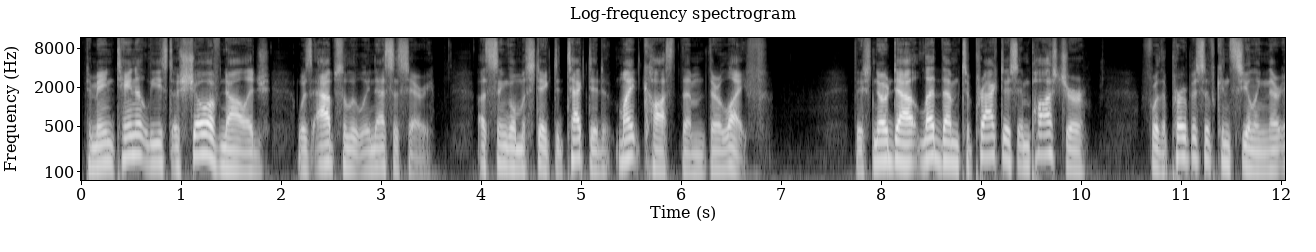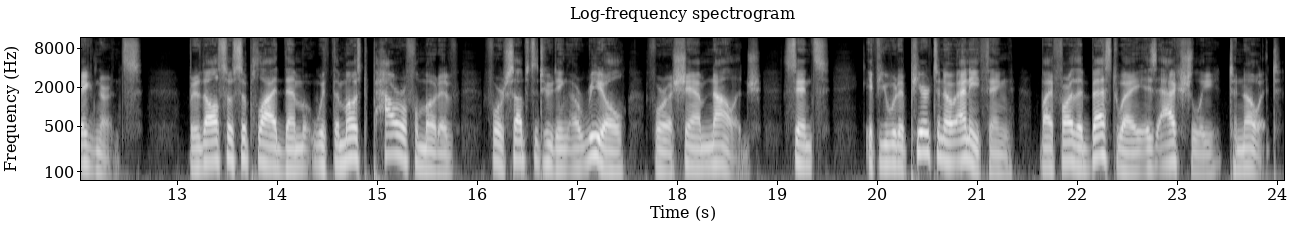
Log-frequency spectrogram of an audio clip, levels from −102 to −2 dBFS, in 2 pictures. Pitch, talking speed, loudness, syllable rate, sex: 120 Hz, 175 wpm, -22 LUFS, 5.7 syllables/s, male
